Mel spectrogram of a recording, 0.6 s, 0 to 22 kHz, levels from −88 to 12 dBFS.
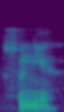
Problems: low volume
